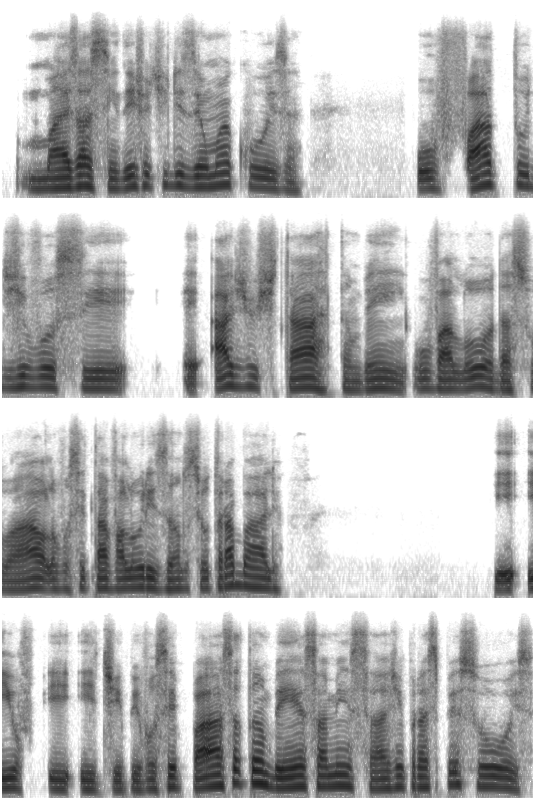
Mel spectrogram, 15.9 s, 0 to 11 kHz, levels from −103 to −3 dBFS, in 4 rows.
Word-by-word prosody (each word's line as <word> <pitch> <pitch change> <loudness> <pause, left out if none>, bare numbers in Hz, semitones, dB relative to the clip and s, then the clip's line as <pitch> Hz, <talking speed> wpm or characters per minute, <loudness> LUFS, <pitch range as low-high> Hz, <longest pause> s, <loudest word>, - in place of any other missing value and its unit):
Mas, 115 +3 +1
assim, 125 -5 +1
deixa 130 +5 -1
eu - - -9
te 140 +5 -9
dizer 140 -3 -1
uma 145 +4 +1
coisa: 110 -11 -5 0.8
o 110 +1 -1
fato 145 +6 +1
de 125 +1 -2
você, 115 -3 -2 0.4
eh, - - -3
ajustar 125 -4 +2
também 105 +1 -4
o 110 - -6
valor 110 +3 +1
da 100 -1 -2
sua 100 +1 -2
aula, 115 -2 +3
você 110 +3 -7
tá 115 - +2
valorizando 115 -1 0
o - - -9
seu 115 - -4
trabalho. 125 -6 0 1.6
E 100 0 0
e 115 +2 +3
o - - -1
f - - -16
e 105 -3 -2
e, 105 -1 -2
tipo, 95 +1 -2
e - - 0
você 110 +6 0
passa 135 +8 +5
também 135 -7 +5
essa 135 0 +2
mensagem 130 -3 0
para 130 0 0
as 125 - -2
pessoas. 135 - -1
120 Hz, 160 wpm, -23 LUFS, 110-130 Hz, 1.6 s, passa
